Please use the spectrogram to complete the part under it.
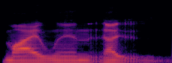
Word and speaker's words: Meilin: Like the four central characters, this group of friends, Mylin, is it, I think I'm reading that it's pronounced Mylin.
